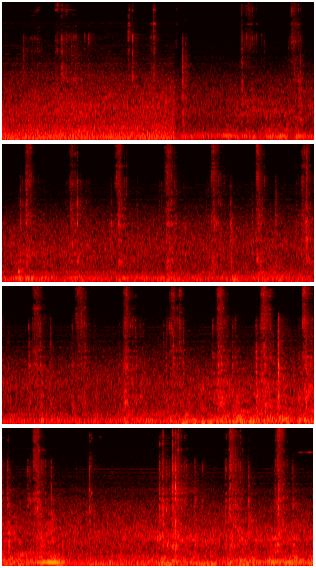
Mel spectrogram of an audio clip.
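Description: Ratchet wrench clicking in a steady run, nearly two clicks a second, starting a few seconds in, as bolts holding the tailwheel assembly are tightened.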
